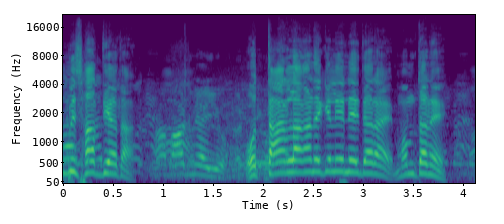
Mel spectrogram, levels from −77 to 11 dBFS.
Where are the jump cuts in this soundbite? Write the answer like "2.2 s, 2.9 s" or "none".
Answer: none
